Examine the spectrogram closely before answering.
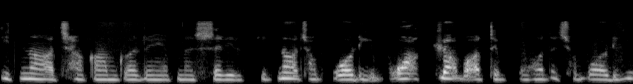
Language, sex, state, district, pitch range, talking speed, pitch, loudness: Hindi, female, Jharkhand, Sahebganj, 220-260 Hz, 180 wpm, 230 Hz, -22 LUFS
